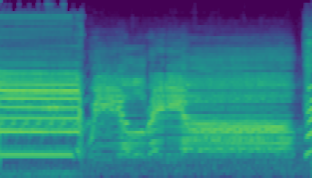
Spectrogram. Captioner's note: screaming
